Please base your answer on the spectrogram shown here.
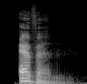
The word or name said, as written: eben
